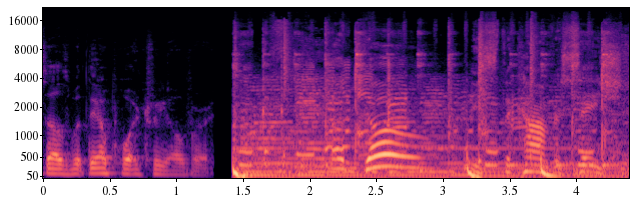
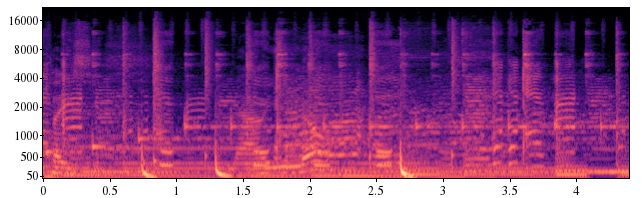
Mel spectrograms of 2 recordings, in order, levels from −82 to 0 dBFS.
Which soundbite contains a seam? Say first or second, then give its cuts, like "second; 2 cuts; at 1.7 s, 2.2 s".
first; 1 cut; at 1.2 s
